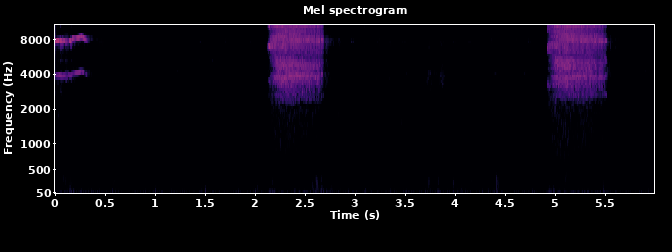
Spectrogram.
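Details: Common myna chicks begging while their mother feeds them: two harsh, hissing rasps about half a second long, nearly three seconds apart, with a short high squeak at the start and quiet between.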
